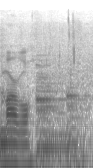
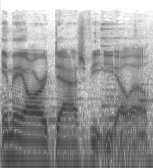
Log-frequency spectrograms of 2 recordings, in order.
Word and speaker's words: Mar-Vell: His name is Mar-Vel, like Mar-Vell.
